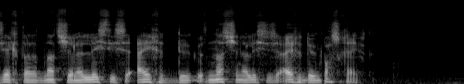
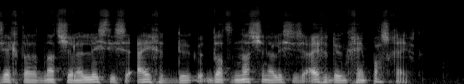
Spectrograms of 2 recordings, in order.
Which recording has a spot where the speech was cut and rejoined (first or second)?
first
